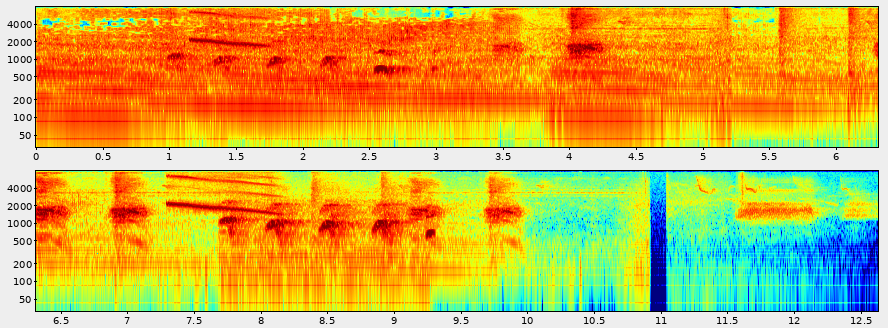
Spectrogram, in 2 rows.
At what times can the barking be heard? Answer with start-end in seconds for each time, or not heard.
0.9-3.0, 7.7-9.3.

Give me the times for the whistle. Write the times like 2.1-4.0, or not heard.
1.1-1.8, 7.2-8.2.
